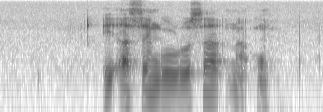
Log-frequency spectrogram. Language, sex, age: Venda, male, 25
